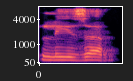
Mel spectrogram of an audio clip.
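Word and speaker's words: leisure: खराब next word देखिए एल ई आई एस यू आर ई देखिए एल का उच्चारण ल करते हैं और ई आई का उच्चारण ई की मात्रा करते हैं एस का उच्चारण यहां पर ज करेंगे जब भी एस से पहले आई आता है तो एस का उच्चारण ज करते हैं और यू आर ई का उच्चारण आर करेंगे यानी कि लीजर लीजर मींस होता है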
